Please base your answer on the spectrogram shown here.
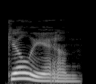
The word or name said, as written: gillianne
